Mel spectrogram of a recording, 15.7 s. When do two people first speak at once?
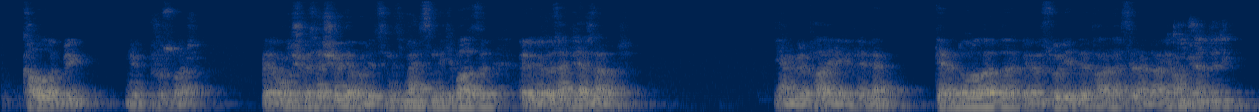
13.8 s

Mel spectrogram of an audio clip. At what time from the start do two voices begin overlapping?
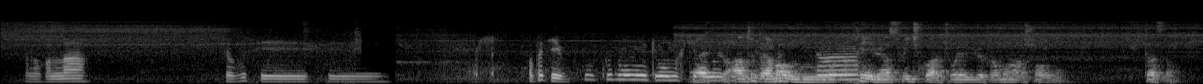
6.9 s

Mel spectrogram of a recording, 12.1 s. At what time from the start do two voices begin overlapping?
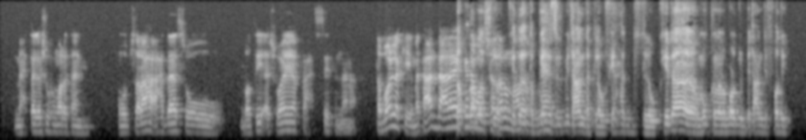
6.8 s

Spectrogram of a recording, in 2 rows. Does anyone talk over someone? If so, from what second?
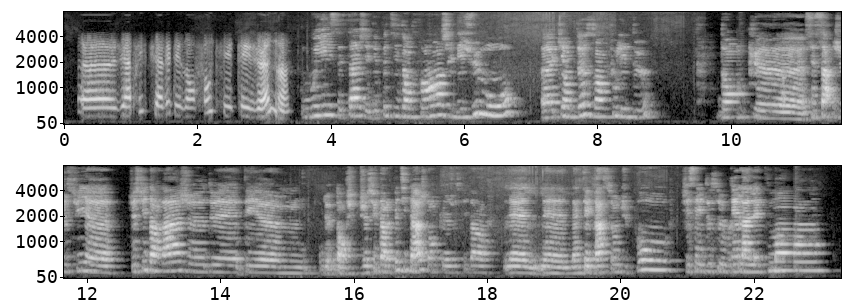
none

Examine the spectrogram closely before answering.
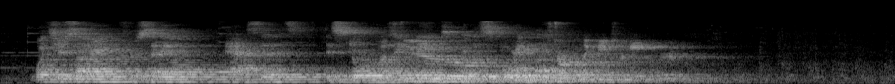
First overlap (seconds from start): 3.8 s

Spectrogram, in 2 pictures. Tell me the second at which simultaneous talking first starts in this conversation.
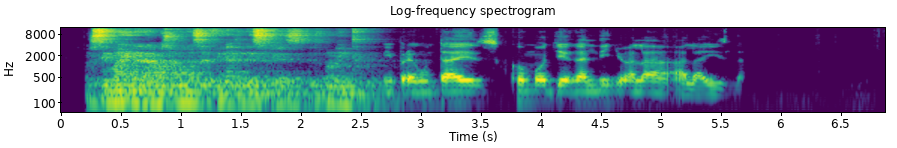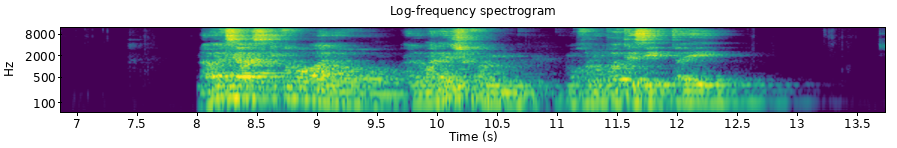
none

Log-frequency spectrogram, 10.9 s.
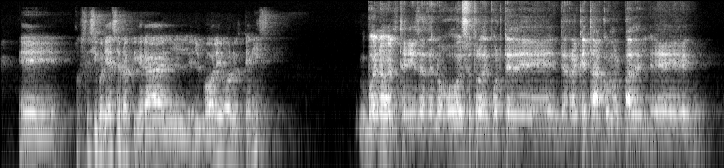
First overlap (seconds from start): none

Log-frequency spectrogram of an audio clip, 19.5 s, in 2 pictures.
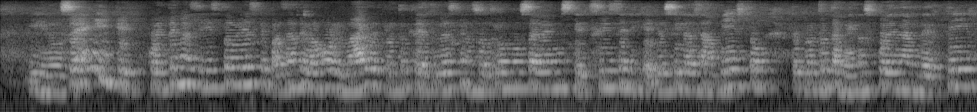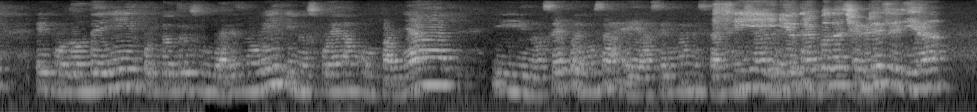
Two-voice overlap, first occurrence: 16.9 s

